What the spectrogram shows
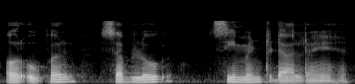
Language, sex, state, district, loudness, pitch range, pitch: Hindi, male, Gujarat, Valsad, -20 LUFS, 95-110 Hz, 105 Hz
